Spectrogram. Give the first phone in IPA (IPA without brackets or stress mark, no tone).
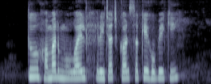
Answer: t̪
